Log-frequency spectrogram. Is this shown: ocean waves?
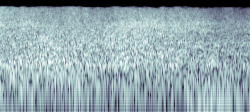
yes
